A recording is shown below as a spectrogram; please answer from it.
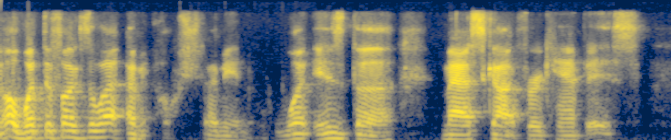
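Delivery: ordinary talk, nothing marked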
